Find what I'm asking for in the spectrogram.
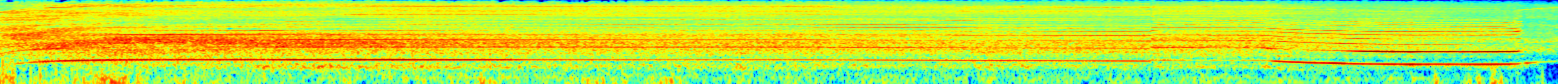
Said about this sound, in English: I'm now going to router the edge of this and use it as an additional accent piece.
